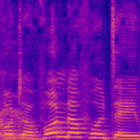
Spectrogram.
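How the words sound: The w sounds are pronounced like v sounds. "if you want to do a strong German accent"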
